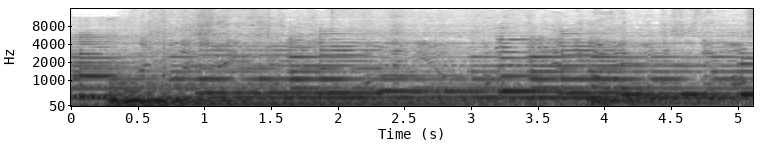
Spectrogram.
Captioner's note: people chattering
